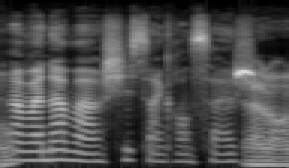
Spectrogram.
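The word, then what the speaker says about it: Ramana Maharshi: Euh Ramana Marchi, c'est bien comme ça qu'on prononce. Oui, Ramana Marchi, c'est un grand sage.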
